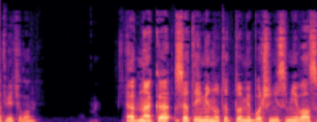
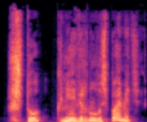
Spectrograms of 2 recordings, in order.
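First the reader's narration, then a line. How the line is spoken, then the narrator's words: Excited exclamation. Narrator (Russian): взволнованно воскликнул Джулиус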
